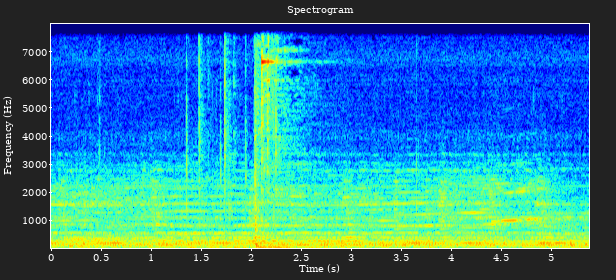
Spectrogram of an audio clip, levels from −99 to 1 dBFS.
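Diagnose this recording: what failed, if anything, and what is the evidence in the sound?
Nothing in the signal chain points to a failure: no stage from analogue wiring through converter, buffer, processing, codec, network, storage or playback leaves an audible fault here.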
